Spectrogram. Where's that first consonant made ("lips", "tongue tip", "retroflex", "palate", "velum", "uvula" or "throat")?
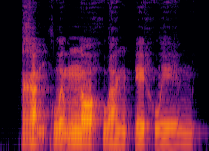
velum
